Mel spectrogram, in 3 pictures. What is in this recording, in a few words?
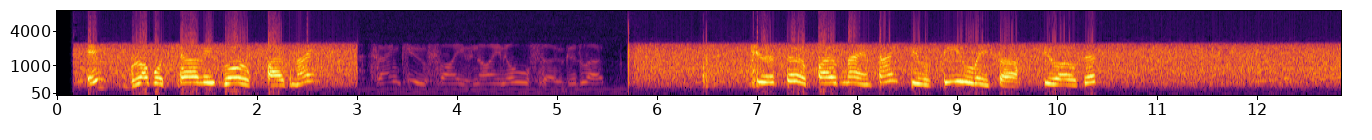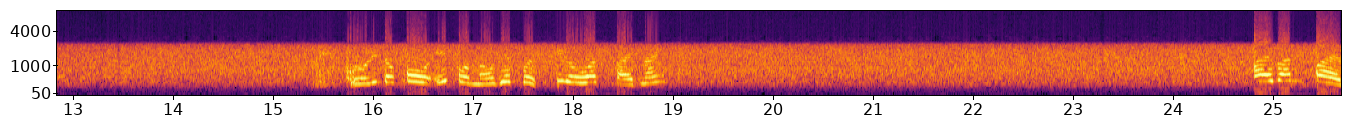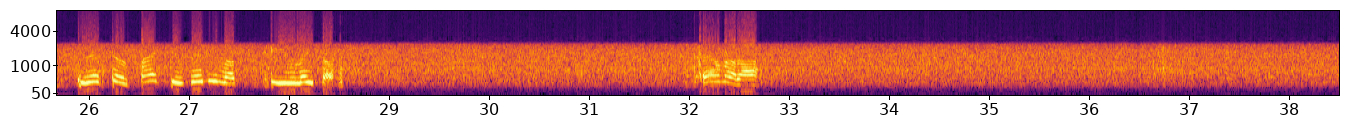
ssb qso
